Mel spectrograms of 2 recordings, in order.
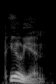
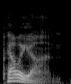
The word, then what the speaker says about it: Pillion: the recording in 894 pillion which in a later program i mispronounced peleon i didn't know how to pronounce it the operator told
